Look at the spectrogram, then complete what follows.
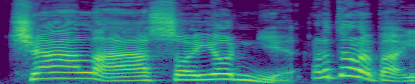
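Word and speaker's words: Çağlar Söyüncü: In researching this video, I found out that that is absolutely not how you say his name at all. It's in fact pronounced Chala Soyuncu.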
